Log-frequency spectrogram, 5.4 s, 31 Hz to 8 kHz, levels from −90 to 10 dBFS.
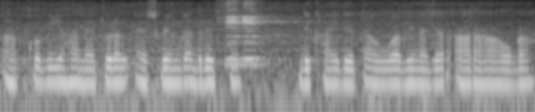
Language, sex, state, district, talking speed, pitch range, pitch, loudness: Hindi, male, Chhattisgarh, Raipur, 170 wpm, 130-140 Hz, 135 Hz, -16 LUFS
